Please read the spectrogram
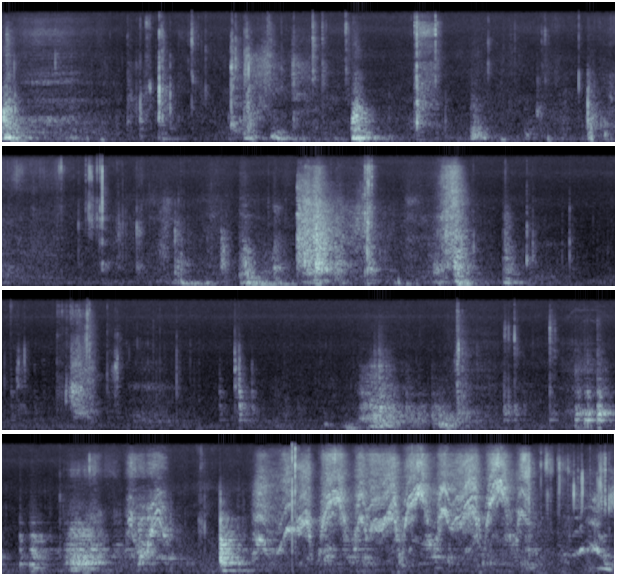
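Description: Vinyl stencil and transfer film being handled and rubbed down by hand and plastic squeegee on a clear-coated carbon rear spoiler: irregular rubbing, scraping and crinkling, busier in the last few seconds.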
